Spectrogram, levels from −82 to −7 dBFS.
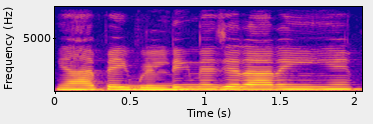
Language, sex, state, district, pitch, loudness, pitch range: Hindi, female, Bihar, Lakhisarai, 210 Hz, -11 LUFS, 190-210 Hz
